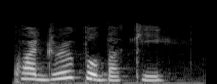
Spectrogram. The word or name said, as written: quadruplebucky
